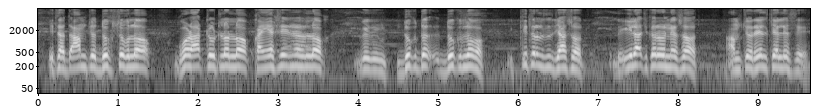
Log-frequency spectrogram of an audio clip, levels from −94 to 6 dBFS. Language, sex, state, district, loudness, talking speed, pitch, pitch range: Halbi, male, Chhattisgarh, Bastar, -15 LUFS, 150 wpm, 195 Hz, 175-205 Hz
